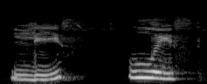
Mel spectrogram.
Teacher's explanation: Але в слові лис звук л вимовляється твердо. Він твердий. · В слові ліс звук ль вимовляється м'яко. Він м'який. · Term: твердий приголосний, м'який приголосний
